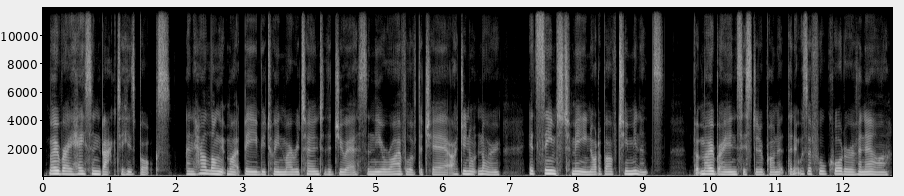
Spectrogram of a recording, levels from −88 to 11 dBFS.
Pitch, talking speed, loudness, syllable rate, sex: 180 Hz, 235 wpm, -18 LUFS, 5.9 syllables/s, female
